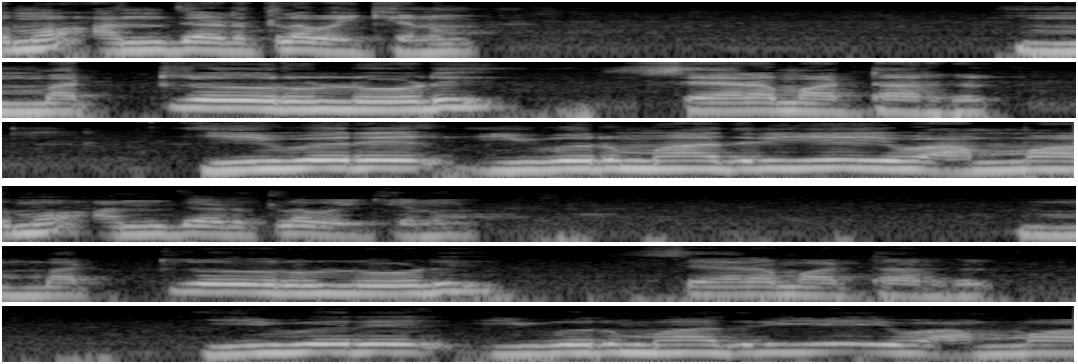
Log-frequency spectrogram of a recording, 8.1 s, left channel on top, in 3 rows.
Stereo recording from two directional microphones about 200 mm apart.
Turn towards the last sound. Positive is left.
turn(degrees=25)  # may be behind; listen again after turning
